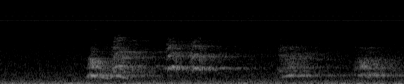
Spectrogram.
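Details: Dogs in a pack barking on a freezing 17°F January evening in 2009, around 5 PM; four spaced, ringing barks with layered overtones, the middle ones stretched and whining, steady background hum.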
